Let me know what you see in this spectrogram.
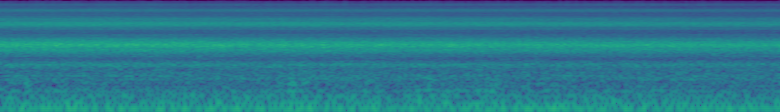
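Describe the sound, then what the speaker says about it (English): Steam vents steadily from the release valve of an electric pressure cooker after cooking baked potato soup, a loud, continuous, even hiss with no breaks. "let all the steam escape and all the pressure escape out of your machine"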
